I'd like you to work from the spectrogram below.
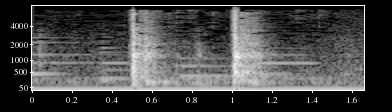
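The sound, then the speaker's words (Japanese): Two sharp, loud cracks about half a second apart as the hard shell of a snack is cracked open, with a quiet background between them. “殻が硬いんです殻硬いですねこれ結構あの後でね聞き直すと、うん、すごいびっくりするぐらい大きい音入ってるんです ごめんなさい皆さんはすいません”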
